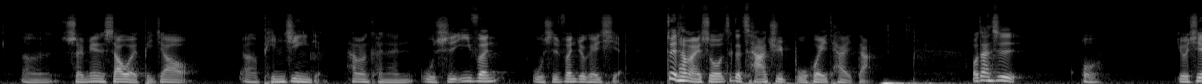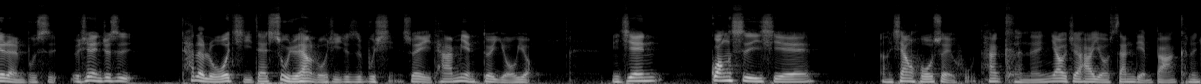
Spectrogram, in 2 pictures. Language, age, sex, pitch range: Chinese, 20-39, male, 105-135 Hz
